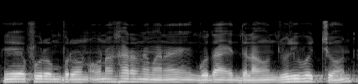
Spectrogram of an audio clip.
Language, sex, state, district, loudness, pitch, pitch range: Chakma, male, Tripura, West Tripura, -13 LUFS, 115 Hz, 105-125 Hz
